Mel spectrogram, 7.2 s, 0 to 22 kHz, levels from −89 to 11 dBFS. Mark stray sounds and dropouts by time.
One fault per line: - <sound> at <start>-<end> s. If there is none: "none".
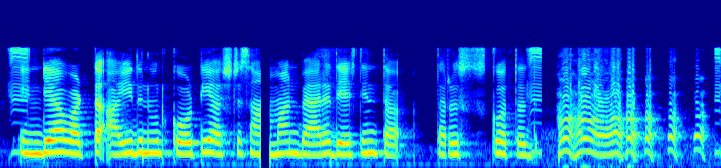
- dropout at 2.6-2.7 s
- laugh at 5.6-7.1 s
